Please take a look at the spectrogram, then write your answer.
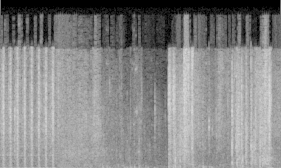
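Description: Rapid automatic gunfire in a Rainbow Six Siege esports match, loud close bursts of shots with a short lull in the middle, then two more volleys.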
